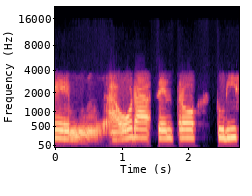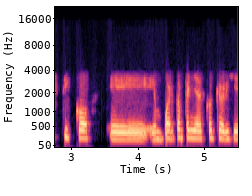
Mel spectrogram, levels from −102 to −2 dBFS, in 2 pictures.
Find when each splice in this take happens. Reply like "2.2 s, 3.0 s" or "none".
1.4 s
